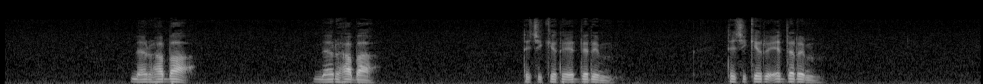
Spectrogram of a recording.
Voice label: turkish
